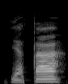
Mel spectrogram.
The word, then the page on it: yata: apatani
